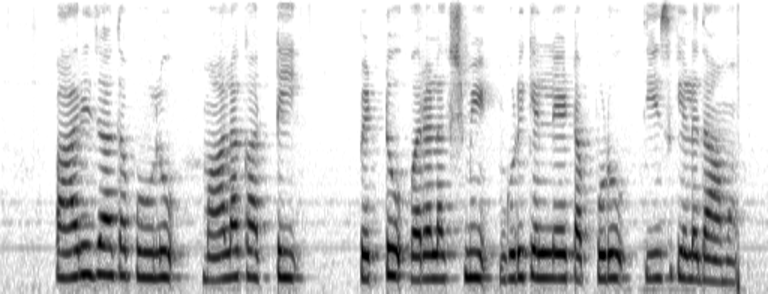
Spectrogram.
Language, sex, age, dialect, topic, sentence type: Telugu, female, 31-35, Telangana, agriculture, statement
